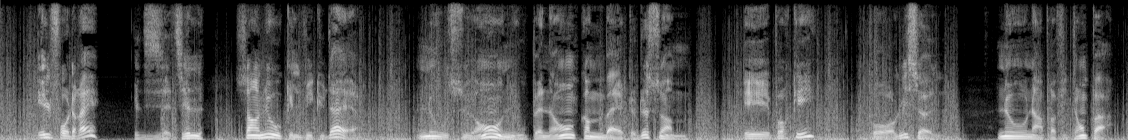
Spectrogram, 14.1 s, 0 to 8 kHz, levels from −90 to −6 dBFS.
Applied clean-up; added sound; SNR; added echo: none; Wind; 13 dB; none.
